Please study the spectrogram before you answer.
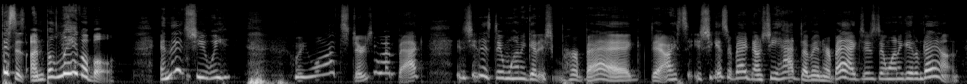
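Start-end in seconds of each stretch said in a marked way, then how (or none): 0.0-1.2 higher, louder indignant huff in disbelief. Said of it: "she was like".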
